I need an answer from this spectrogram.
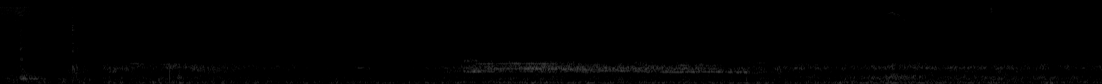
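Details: Coyote calling at night near a hammock tent camp, shortly before seven o'clock: one faint, drawn-out howl that holds steady for about three seconds and then sags slightly, well off in the distance behind a constant soft hiss.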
